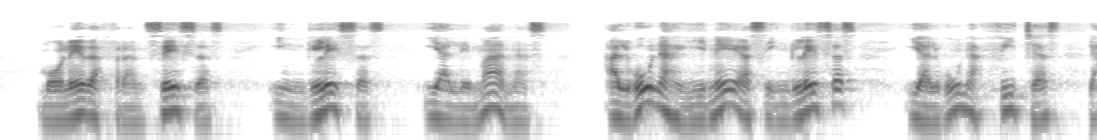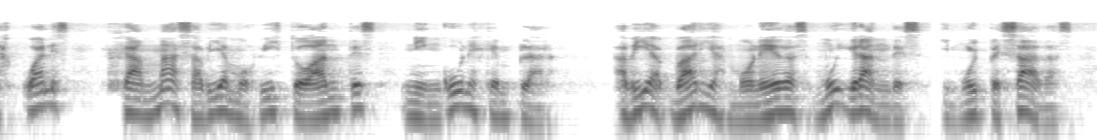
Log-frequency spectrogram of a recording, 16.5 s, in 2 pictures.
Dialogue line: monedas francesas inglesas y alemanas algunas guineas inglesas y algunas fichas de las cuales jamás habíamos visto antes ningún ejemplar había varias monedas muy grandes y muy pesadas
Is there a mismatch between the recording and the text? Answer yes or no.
yes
